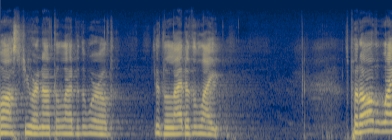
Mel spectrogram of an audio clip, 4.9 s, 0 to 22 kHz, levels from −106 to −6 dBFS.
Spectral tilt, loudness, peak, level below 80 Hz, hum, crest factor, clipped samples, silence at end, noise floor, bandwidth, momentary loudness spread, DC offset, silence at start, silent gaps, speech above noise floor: -3.5 dB/octave; -29 LUFS; -10 dBFS; -62 dBFS; none; 22 dB; under 0.1%; 0 s; -71 dBFS; 13 kHz; 10 LU; under 0.1%; 0 s; none; 42 dB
